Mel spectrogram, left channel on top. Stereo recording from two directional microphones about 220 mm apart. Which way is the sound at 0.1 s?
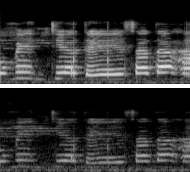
45° left (ahead or behind).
